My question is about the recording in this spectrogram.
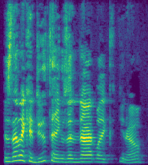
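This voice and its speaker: A woman in a casual chat, telling stories in an animated way and laughing at herself. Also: on the high side, brisk. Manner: animated storyteller, acts out quotes, laughs at herself.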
